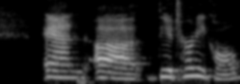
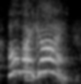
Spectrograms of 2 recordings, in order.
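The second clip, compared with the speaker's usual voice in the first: loud, high exclamation; hammed-up alarm over the phone; mock panic; 11 semitones higher, 8 dB louder than usual. Realizes the phone is soaked.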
